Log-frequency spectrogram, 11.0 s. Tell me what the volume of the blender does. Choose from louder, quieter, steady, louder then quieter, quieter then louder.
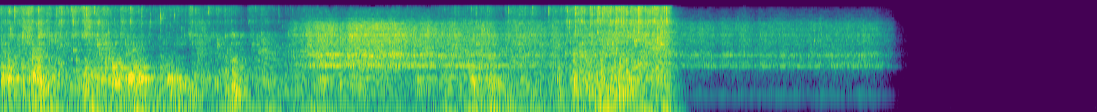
quieter.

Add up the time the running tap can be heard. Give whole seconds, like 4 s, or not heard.
7 s.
